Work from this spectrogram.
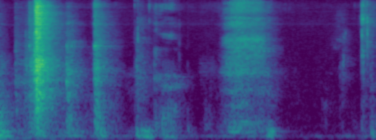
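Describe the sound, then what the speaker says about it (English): An interior door swung shut and latched with a click, a few short knocks and scrapes of the handle and frame, close by in a room, with a voice speaking around it. "Close the door, but make it click."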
